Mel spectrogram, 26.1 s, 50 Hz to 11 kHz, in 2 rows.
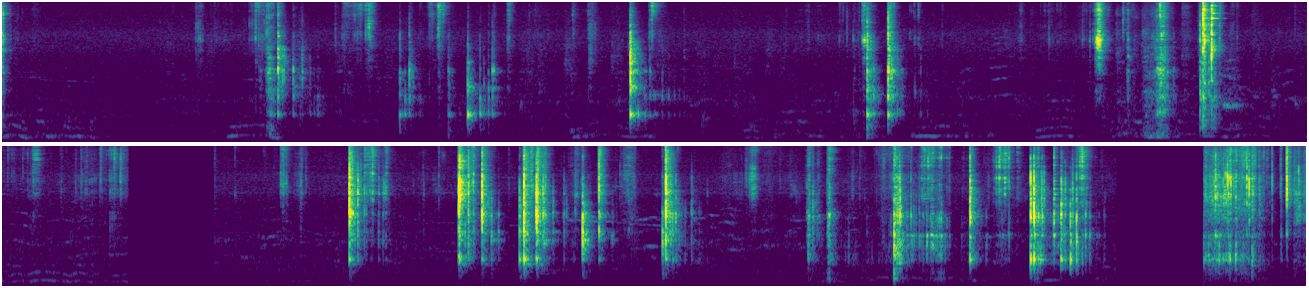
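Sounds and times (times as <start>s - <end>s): cookware and utensils clinking: 6.2s - 6.7s, 10.8s - 12.5s.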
